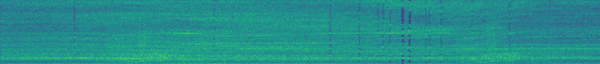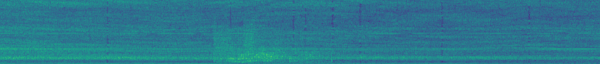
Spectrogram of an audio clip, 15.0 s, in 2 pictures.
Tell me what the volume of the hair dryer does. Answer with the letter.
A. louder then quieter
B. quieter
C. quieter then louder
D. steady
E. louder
B.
